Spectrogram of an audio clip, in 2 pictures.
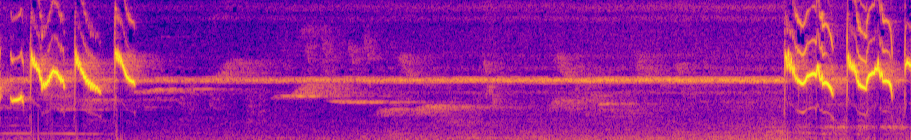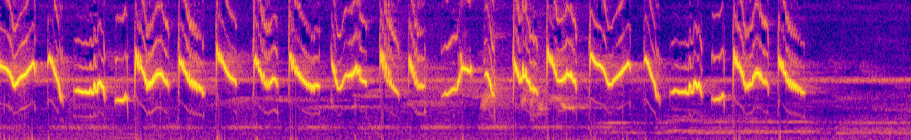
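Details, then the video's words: Contest líu song of a white-eye, used to train and provoke birds to sing: a short opening burst, a quiet pause over a steady high whine, then nearly five seconds of fast, piercing, rolling twitters repeated about three per second. "Vành khuyên líu đấu"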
